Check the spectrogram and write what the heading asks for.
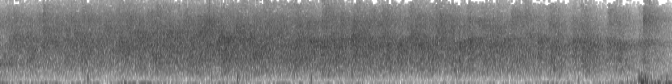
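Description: An audience applauds the Lord loudly and steadily in the afternoon, many hands clapping together in a dense, sustained wash of sound without pause.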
